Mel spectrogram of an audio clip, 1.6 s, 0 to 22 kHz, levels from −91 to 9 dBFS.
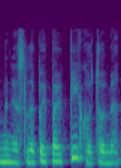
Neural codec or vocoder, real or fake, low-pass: none; real; 10.8 kHz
